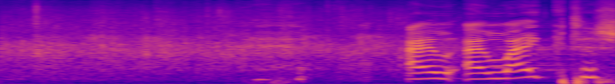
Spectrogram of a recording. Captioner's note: audience applauding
